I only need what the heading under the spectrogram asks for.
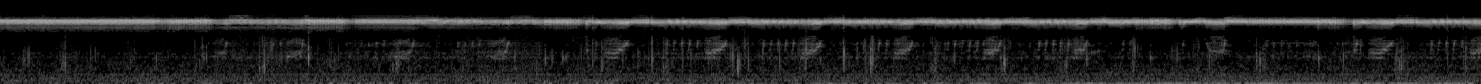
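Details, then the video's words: Long stretch of calming cicada song as white noise: a relentless high-pitched electric buzz with small dips in volume, backed by faint repeated chirps and soft pulsing calls throughout. "백색소음 마음이 평온해지는 매미소리"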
